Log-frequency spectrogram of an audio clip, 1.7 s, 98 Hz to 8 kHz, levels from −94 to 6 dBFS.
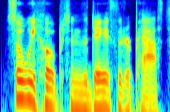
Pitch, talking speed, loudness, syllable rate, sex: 110 Hz, 315 wpm, -18 LUFS, 7.0 syllables/s, male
